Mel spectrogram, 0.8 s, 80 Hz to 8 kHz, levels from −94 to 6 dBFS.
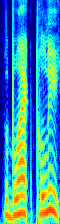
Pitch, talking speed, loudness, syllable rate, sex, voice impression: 215 Hz, 240 wpm, -15 LUFS, 7.4 syllables/s, male, masculine, slightly feminine, gender-neutral, slightly young, slightly adult-like, slightly thick, slightly tensed, powerful, slightly dark, hard, slightly muffled, fluent, slightly cool, intellectual, refreshing, very sincere, very calm, slightly mature, slightly friendly, slightly reassuring, very unique, slightly elegant, slightly sweet, kind, sharp, slightly modest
